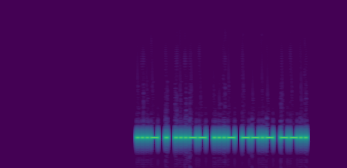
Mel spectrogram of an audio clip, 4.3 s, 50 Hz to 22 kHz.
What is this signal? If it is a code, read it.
Morse code, heard as a keyed tone, about 40 wpm, 700 Hz. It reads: VE3VQZ
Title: DXCC-100 Call Signs - 6 Characters - Repeated 2x - 40wpm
